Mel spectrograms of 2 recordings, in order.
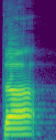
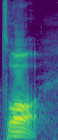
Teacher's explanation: اسے آپ نے رکھنا ہے بہت باریک رکھنا ہے، جتنا باریک کر سکتے ہیں باریک رکھیے گا، اور دوسرا ہے طا، اسے آپ جتنا موٹا کر سکتے ہیں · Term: تا طا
